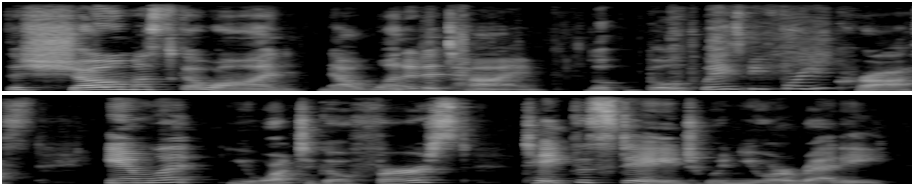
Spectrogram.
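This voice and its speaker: A woman voicing a stern mother possum from a children's storybook, commanding and deliberate like a stage director. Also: medium pitch, big pitch swings, darkish tone. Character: stern, theatrical mother possum instructing her babies. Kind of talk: children's storybook character reading.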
